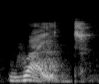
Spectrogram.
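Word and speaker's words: write: over right over right either if the word right is spelled with an W the W later is silent we don't look at the spelling we pay attention to the pronunciation it's pronounced right so over right over right over respond counter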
